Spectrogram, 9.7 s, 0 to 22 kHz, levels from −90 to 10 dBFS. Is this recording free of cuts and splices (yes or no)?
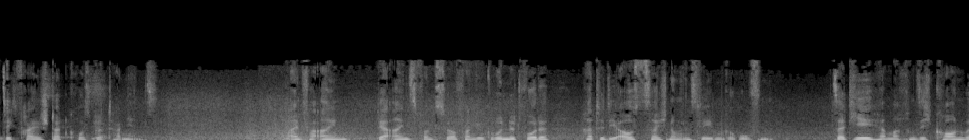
yes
